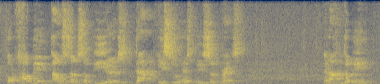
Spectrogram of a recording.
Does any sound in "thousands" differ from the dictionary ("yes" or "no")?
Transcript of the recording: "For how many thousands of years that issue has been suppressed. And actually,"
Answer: yes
